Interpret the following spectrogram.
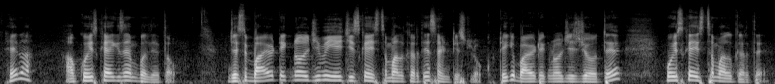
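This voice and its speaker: A man with an Indian accent teaching a science lesson to a class, mixing two languages, pausing to search for words. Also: a little high, no echo. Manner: explains in a Hindi and English mix, spells words out; halting, searches for words with many fillers.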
